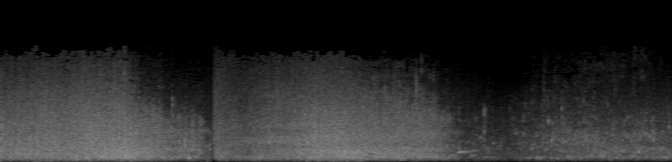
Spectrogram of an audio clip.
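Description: Small waves breaking and washing up onto a sandy shore, the wash swelling and fading twice.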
